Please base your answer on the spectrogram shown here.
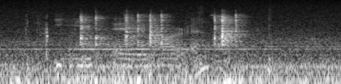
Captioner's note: typing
